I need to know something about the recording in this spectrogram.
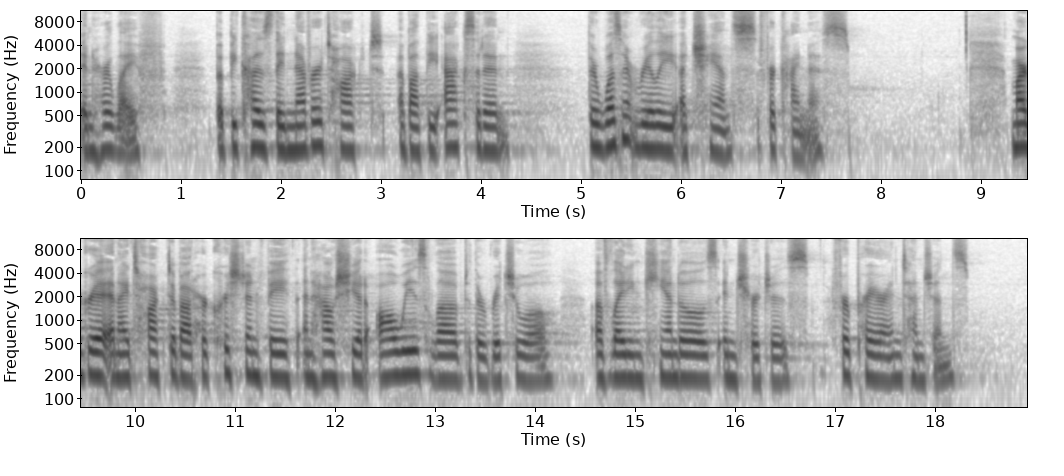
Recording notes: Recorded live at Arlington Street Church, Sunday, March 19, 2023.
